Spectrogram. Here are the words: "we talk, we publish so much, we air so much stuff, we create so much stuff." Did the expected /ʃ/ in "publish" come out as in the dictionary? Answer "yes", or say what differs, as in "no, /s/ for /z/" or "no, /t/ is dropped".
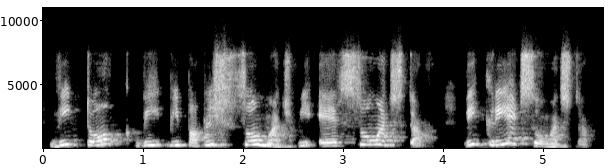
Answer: yes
